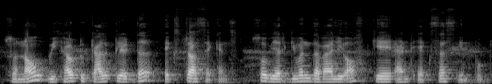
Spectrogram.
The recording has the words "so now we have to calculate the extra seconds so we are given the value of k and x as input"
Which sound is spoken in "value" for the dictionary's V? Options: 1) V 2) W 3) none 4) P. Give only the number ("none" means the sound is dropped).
1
